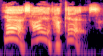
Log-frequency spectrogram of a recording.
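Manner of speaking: high, loud, drawn-out interjection; flustered servant chiming in slowly; eager cry. A narrator's reading. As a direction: butt in over your comrade. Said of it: "cried his comrade".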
